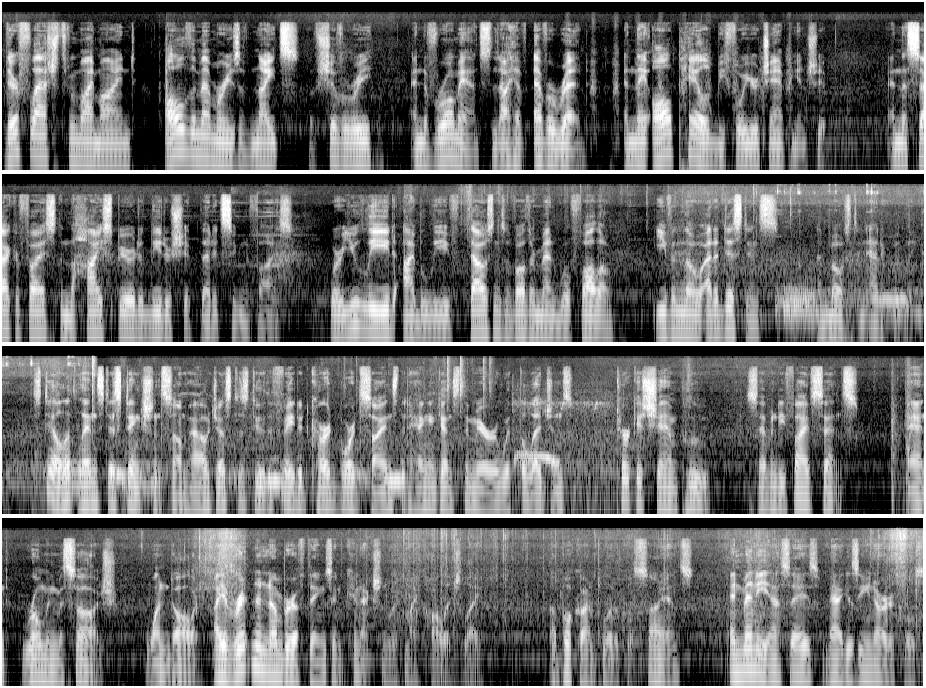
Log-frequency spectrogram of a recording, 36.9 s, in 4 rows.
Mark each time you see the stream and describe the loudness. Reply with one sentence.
The stream can't be heard in this clip.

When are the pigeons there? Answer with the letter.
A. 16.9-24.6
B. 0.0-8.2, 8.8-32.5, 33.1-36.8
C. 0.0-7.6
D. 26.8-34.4
A.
